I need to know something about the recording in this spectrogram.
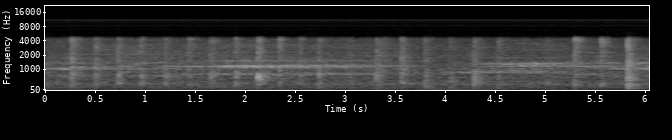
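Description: Soft background music with many light, irregular clicks and taps from massage tools being handled and worked over a leg, and one louder knock near the end.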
